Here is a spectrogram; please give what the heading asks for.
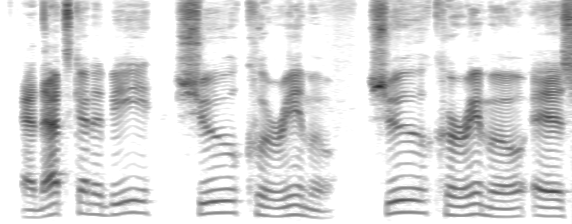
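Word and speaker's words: シュークリーム: for cream puff, and that's going to be shu kurimu. Shu kurimu is spelled sh h u k u r i mu.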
